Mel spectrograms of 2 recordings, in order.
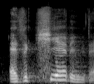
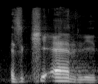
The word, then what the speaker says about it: Ezekiel: 여기 보면 이름 자체가 이제 한국으로 번역하면 에스겔이라고 되어 있는데, 실제로 영어는 에즈키엘입니다. 에즈키엘. 발음, good.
